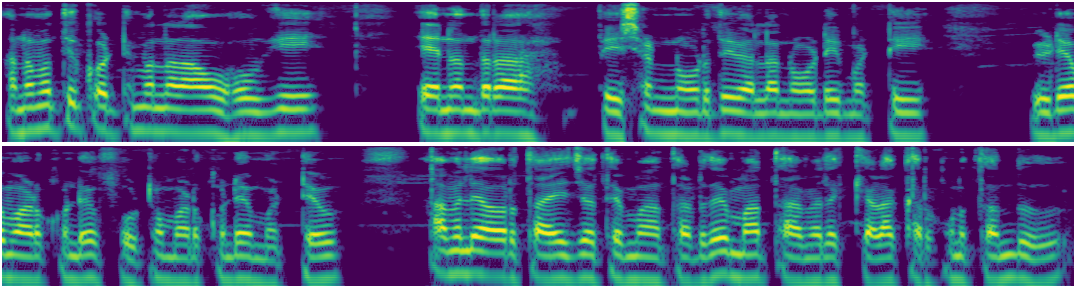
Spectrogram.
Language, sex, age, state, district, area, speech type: Kannada, male, 30-45, Karnataka, Bidar, urban, spontaneous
